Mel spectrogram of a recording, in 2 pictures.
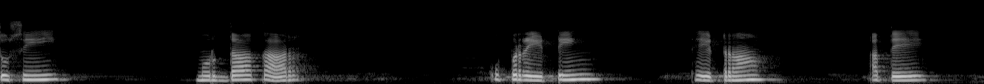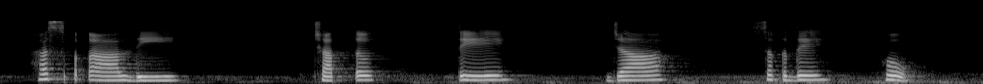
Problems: background sounds at intervals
